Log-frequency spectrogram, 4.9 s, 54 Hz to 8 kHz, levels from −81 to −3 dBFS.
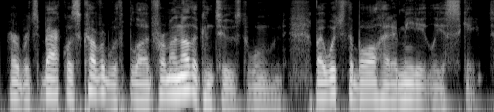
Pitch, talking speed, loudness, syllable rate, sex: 90 Hz, 205 wpm, -21 LUFS, 6.8 syllables/s, male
